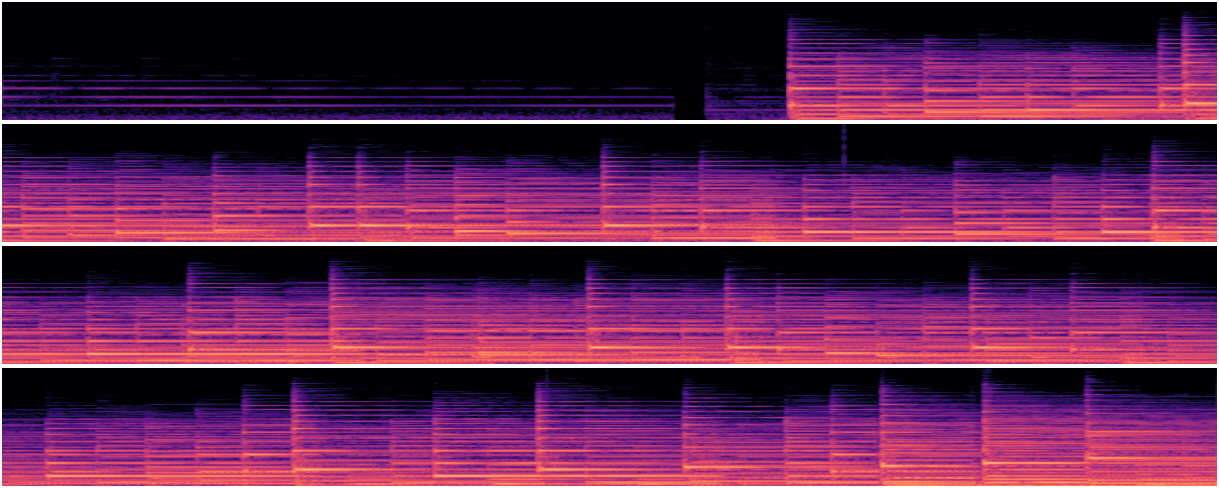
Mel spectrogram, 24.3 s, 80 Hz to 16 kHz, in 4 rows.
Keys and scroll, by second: 9.2 alt+space, 19.4 alt+space.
